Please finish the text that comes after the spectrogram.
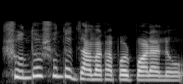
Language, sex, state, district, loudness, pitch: Bengali, female, West Bengal, Paschim Medinipur, -14 LUFS, 225 Hz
